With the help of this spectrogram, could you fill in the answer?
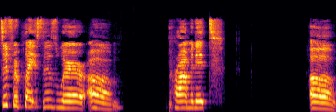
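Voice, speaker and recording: With a New York accent, a woman speaks at a very slow pace, leaving long, frequent pauses. Her voice is fairly high, with lively intonation. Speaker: podcast host. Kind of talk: casual chat.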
